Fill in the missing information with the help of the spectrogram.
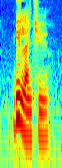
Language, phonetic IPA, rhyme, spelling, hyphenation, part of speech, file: Hungarian, [ˈbilːɛɲcyː], -cyː, billentyű, bil‧len‧tyű, noun, Hu-billentyű.ogg
- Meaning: 1. key (button on a typewriter or computer keyboard) 2. valve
